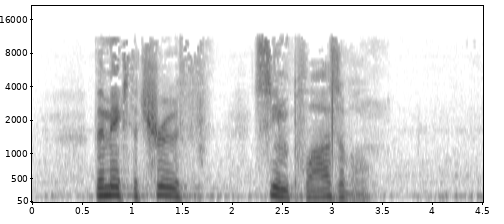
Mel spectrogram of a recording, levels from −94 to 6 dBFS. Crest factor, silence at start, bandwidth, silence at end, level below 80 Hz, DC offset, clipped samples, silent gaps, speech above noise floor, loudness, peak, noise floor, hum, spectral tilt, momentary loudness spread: 22 dB; 0.65 s; 11.5 kHz; 1.15 s; -68 dBFS; under 0.1%; under 0.1%; none; 37 dB; -28 LUFS; -8 dBFS; -64 dBFS; none; -5 dB/octave; 19 LU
